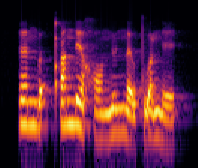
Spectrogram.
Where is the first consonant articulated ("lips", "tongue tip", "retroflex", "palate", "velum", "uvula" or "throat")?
velum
